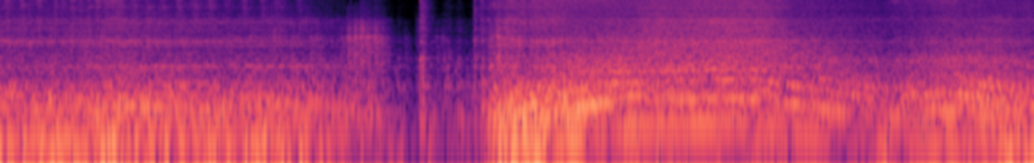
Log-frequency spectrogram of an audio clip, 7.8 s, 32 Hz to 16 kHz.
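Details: Morris Minor 1000 van with Judson supercharger, air filter fitted: revs keep swinging up and down, either racing or cutting off, instead of settling; idle mixture screw to be reset.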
